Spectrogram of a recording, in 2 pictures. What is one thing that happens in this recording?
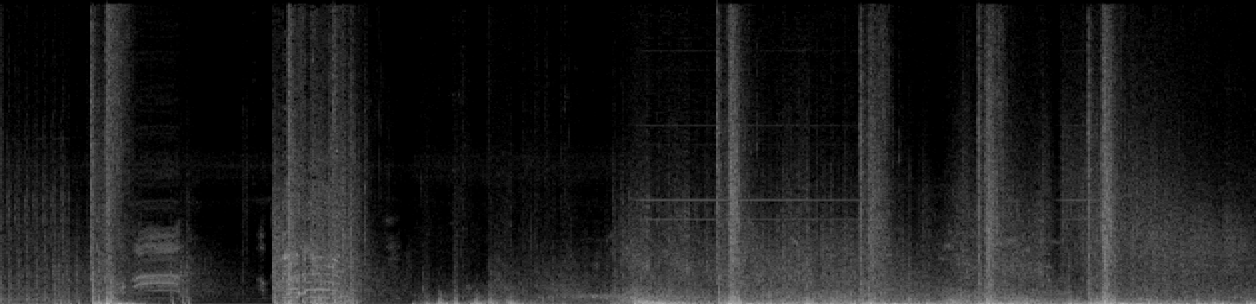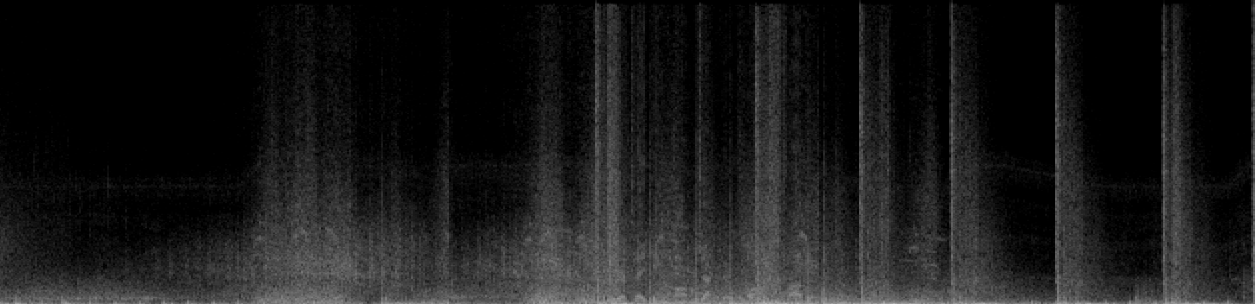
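A shotgun fires loud, sharp blasts.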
